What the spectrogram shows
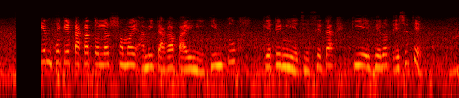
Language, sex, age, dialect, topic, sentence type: Bengali, female, 41-45, Standard Colloquial, banking, question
